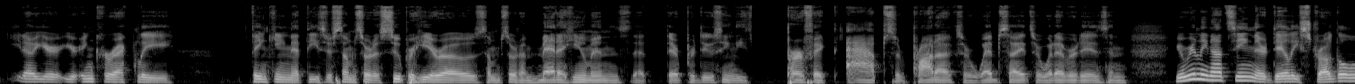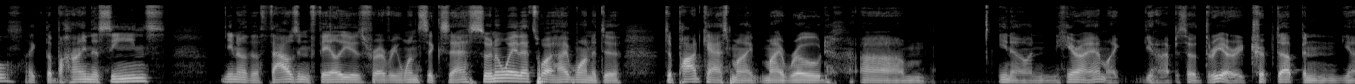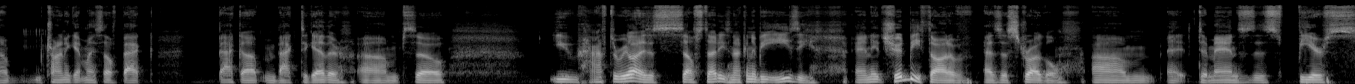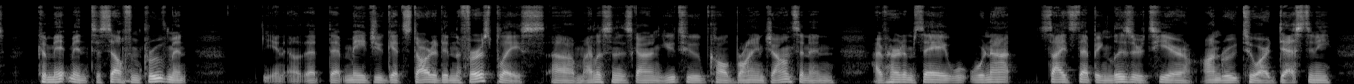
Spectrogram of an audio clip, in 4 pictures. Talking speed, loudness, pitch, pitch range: 185 wpm, -25 LUFS, 105 Hz, 95-115 Hz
